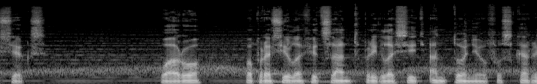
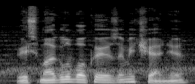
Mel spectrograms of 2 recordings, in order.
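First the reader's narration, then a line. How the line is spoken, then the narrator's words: Plain. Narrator (Russian): сказал Пуаро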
